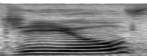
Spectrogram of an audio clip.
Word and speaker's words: Geills: your first name please it's g e i l LS and how do you pronounce it it's called JS and it's G you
